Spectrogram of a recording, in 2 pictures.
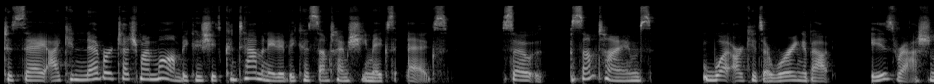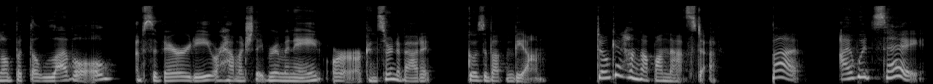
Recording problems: squashed, flat; somewhat

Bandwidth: 16 kHz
